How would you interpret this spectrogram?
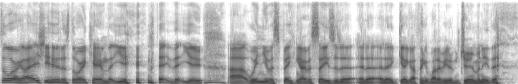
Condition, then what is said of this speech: No condition.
